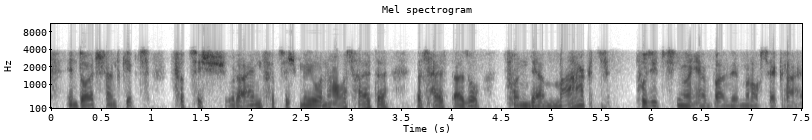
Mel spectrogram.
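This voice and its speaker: Noticeable background noise behind a man's moderately paced, fairly evenly intoned speech. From Saarland, Germany (Merzig). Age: 40s. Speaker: entrepreneur. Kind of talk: interview. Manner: halting, many fillers.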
